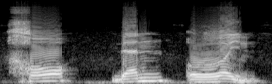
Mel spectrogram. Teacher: Ujung tenggorokan keluar 2 huruf, yaitu kho dan ghain.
